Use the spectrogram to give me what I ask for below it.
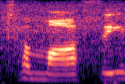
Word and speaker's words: Tamasi: It's Tamasi, not Tamasi. So that's 3.5 miles from here.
